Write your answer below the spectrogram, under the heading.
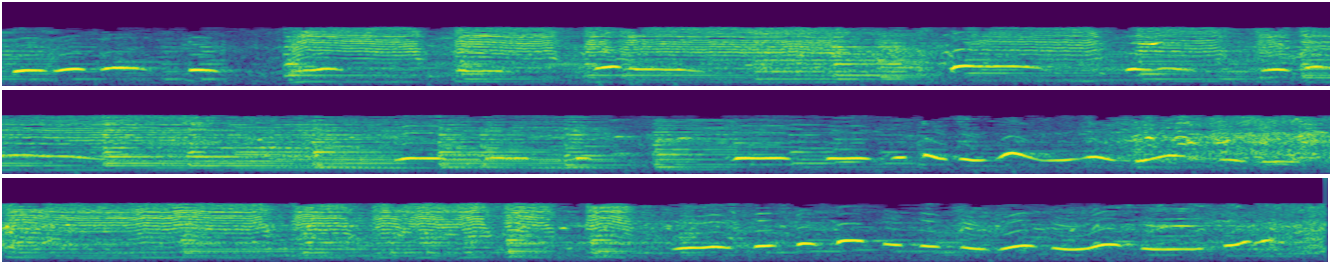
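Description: Jeremy Hardy on a buzzing kazoo and Tim Brooke Taylor on a sliding swanee whistle play a tune together as a duet, their wobbly, nasal tones swooping up and down continuously, loud, with no pauses throughout.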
